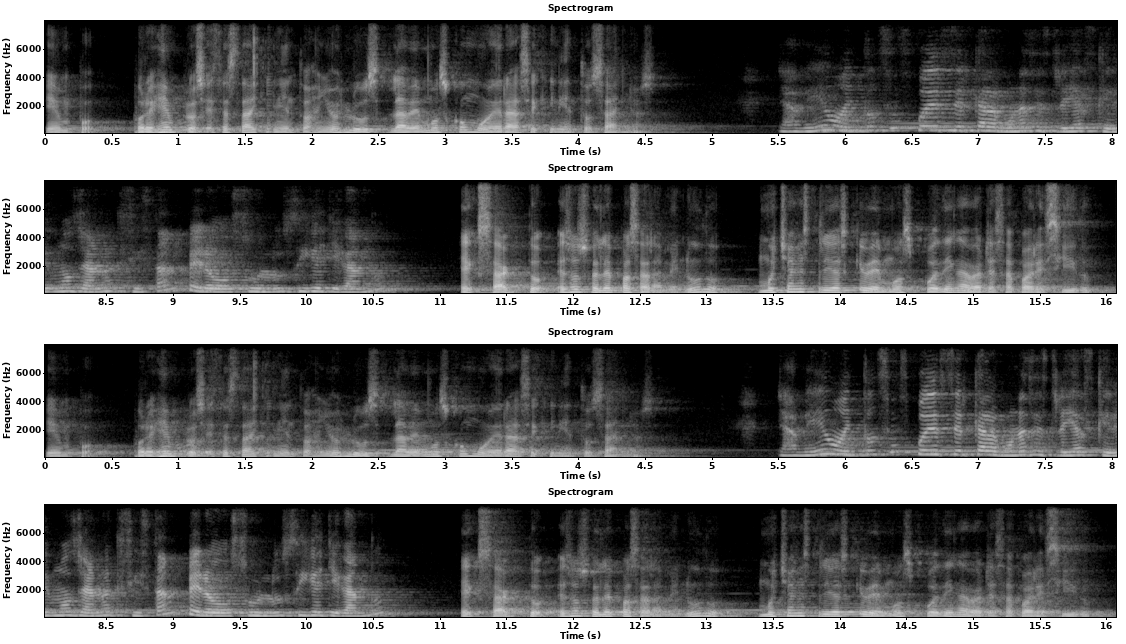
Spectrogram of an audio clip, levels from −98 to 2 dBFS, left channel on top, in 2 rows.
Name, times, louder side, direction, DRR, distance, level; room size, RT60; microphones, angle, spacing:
voice 1, 0.0-0.3 0.7-4.5 11.2-13.1 13.4-15.9, left 2 dB, 35° left, 11 dB, 0.8 m, -24 dB
voice 2, 0.8-1.2 5.5-10.6 14.2-14.4, right 1 dB, 75° right, 6 dB, 1.6 m, -31 dB
sound 1, 2.2-4.9 6.3-10.2 11.5-14.6, right 2 dB, 35° right, 5.4 m, -50 dB
15.0 x 11.5 x 7.0 m, 1.2 s
head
